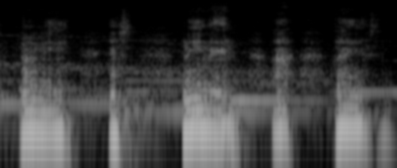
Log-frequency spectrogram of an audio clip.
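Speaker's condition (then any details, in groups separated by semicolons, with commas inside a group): Motor neurone disease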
